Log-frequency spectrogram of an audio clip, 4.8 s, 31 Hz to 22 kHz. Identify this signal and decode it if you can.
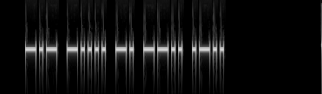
Morse code, heard as a keyed tone, about 23 wpm, 700 Hz. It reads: K6NZL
